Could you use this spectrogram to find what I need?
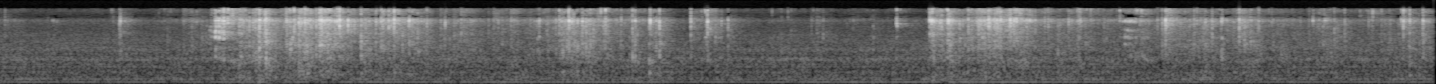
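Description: A man crunches on a snack.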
